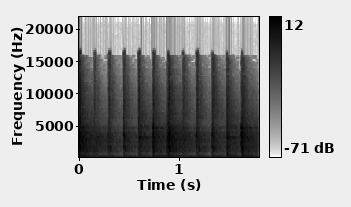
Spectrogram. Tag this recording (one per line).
taiko-loop
taiko
drum-loop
